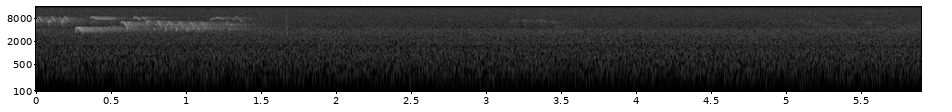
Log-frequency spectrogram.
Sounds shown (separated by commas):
Pacific Wren song, Chestnut-backed Chickadee call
